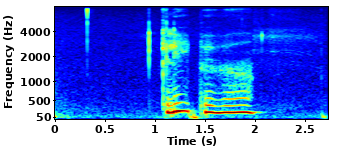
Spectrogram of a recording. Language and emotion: Russian, sad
